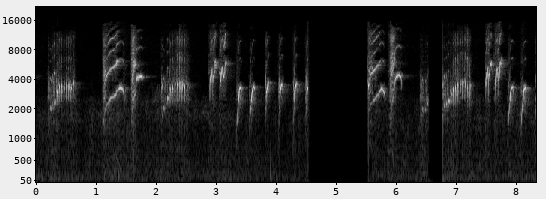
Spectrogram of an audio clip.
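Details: Piercing cucak rante song: buzzy bursts and sharply sweeping whistled notes in rapid phrases, broken by a brief silence before the loud shrill phrases resume.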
